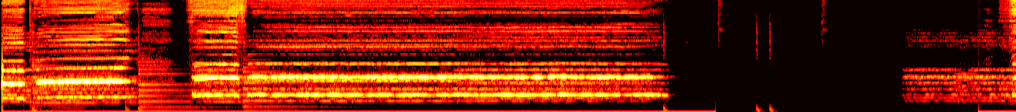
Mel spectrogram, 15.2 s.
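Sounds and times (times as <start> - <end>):
second soprano singing: 0.0 - 10.1, 13.6 - 15.2.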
